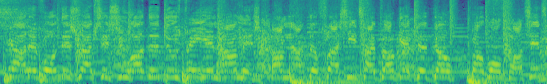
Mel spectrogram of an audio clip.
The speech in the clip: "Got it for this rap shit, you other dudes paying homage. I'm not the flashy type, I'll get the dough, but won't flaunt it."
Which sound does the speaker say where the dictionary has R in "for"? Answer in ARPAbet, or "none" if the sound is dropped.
L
